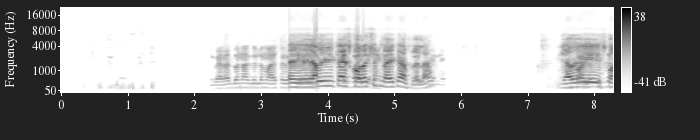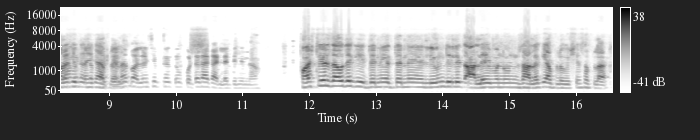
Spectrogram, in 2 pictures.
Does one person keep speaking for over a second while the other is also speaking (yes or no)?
yes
